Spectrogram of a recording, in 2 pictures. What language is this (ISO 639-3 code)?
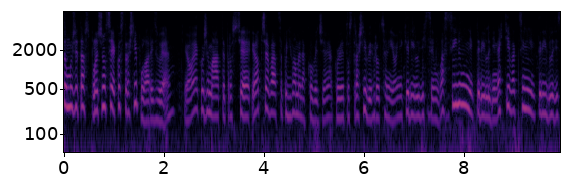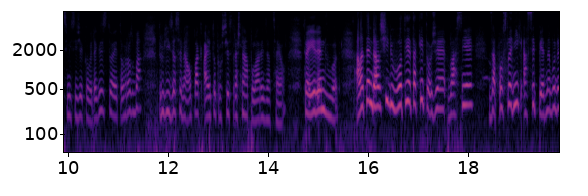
ces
